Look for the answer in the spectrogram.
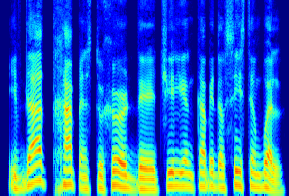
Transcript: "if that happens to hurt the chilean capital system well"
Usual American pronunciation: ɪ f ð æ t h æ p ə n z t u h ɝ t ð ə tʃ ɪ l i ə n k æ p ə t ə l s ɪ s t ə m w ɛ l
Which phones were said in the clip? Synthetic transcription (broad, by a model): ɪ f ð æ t h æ p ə n s t u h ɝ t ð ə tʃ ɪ l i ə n k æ p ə t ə l s ɪ s t ə m w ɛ l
